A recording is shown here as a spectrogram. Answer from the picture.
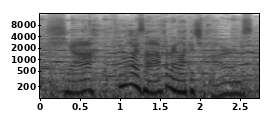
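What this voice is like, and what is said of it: Bad put-on Irish accent. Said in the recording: “completely bastardized version of the Irish accent”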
